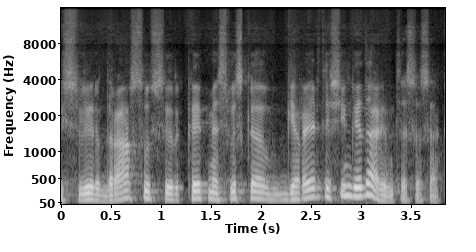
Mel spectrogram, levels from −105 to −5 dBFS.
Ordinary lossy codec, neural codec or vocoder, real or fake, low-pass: Opus, 32 kbps; codec, 44.1 kHz, 7.8 kbps, DAC; fake; 14.4 kHz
